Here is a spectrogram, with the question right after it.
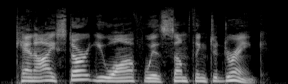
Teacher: with something to drink notice how the question starts with can since this is a yes no question the intonation rise at the end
